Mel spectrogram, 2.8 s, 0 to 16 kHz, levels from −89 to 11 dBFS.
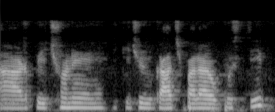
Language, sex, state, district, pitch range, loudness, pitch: Bengali, male, West Bengal, Alipurduar, 140-155 Hz, -21 LUFS, 150 Hz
